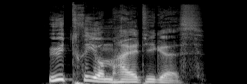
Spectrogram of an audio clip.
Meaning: strong/mixed nominative/accusative neuter singular of yttriumhaltig
- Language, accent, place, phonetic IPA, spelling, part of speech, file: German, Germany, Berlin, [ˈʏtʁiʊmˌhaltɪɡəs], yttriumhaltiges, adjective, De-yttriumhaltiges.ogg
